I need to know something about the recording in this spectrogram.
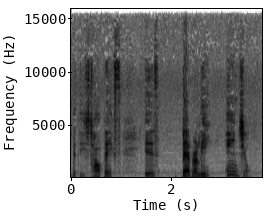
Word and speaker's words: Engel: And today's special guest will help us with these topics is Beverly Engel. She may be an angel, but it's spelled with an E.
